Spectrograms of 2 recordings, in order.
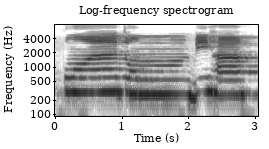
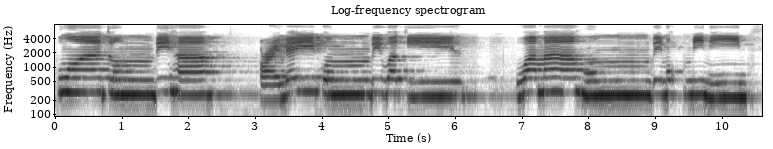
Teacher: میم کو ہم نے واضح کرنا ہے اور با کو تھوڑا سا چھپا کے پڑھنا ہے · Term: اخفاء شفوی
